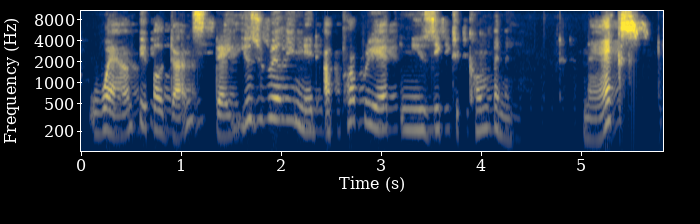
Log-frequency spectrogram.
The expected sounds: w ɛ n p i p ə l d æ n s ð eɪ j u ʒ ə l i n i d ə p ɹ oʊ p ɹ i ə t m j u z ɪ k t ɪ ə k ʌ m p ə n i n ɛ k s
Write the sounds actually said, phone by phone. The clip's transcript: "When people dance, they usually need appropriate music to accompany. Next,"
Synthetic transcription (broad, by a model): w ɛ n p i p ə l d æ n s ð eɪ j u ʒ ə l i n i d ə p ɹ oʊ p ɹ i ə t m j u z ɪ k t ɪ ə k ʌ m p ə n i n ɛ k s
